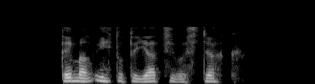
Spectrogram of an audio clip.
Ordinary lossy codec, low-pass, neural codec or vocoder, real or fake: MP3, 24 kbps; 7.2 kHz; codec, 24 kHz, 6 kbps, HILCodec; fake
